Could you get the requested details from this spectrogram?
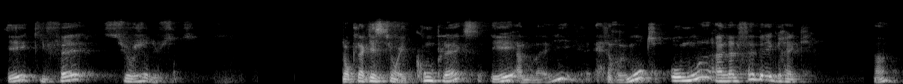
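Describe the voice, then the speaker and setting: A man's voice: on the high side, mellow. A middle-aged man giving an academic seminar lecture, thinking aloud as he goes, repeating words and tagging his phrases with questions. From France. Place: seminar room. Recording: roomy, dull lecture-room recording.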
